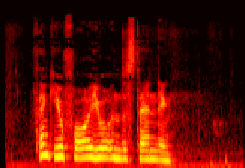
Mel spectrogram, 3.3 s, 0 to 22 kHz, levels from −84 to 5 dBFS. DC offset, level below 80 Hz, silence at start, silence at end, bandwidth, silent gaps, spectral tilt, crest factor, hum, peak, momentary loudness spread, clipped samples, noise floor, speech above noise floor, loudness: under 0.1%; -54 dBFS; 0.5 s; 0.2 s; 15.5 kHz; none; -6.5 dB/octave; 16 dB; none; -10 dBFS; 6 LU; under 0.1%; -51 dBFS; 28 dB; -24 LUFS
